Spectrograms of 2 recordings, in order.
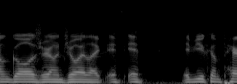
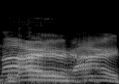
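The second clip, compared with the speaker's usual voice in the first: loud hammed-up pirate growl; 9 semitones higher, 8 dB louder than usual. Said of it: "like, a pirate patch going".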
